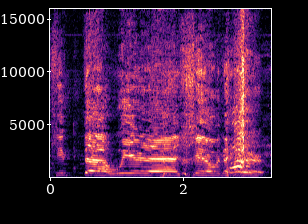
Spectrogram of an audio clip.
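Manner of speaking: mock female voice. Mock protest in female role.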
